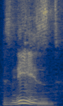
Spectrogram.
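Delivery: "Sneezed" gliding from Z straight into D; z to d ending. Shown as a demonstration. Teacher slows down the zd ending. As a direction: slide from the Z into the D. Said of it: "zd, vai do Z pro D".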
